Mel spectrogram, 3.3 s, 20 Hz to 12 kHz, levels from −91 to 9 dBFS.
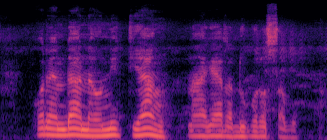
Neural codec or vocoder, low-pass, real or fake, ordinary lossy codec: none; 10.8 kHz; real; none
